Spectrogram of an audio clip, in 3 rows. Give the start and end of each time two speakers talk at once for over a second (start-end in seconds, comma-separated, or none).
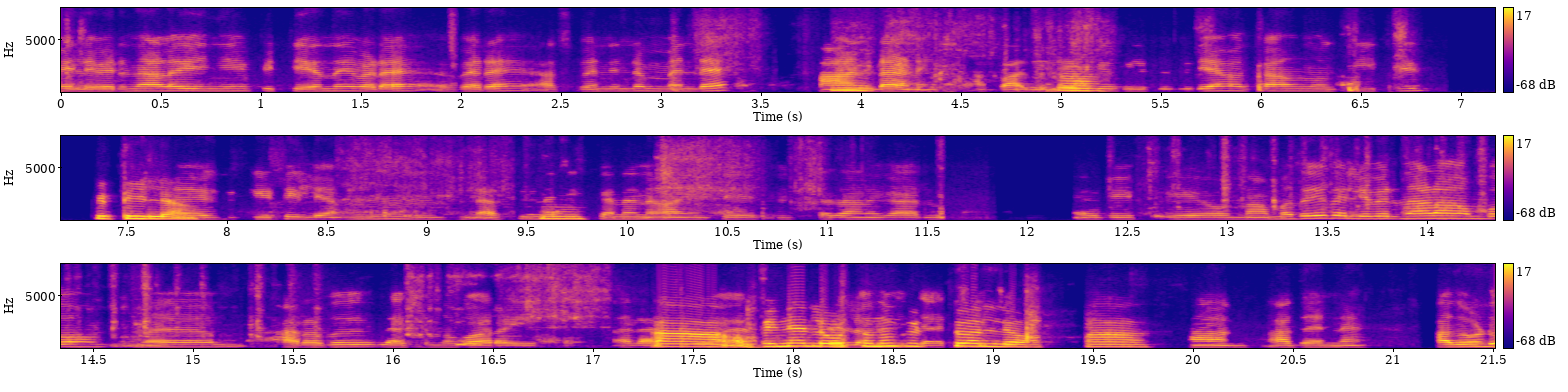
17.4-19.1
